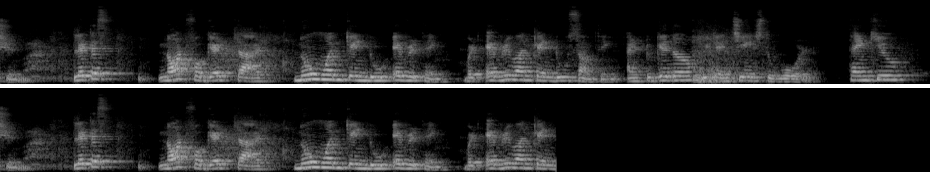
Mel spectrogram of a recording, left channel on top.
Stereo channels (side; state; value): right; drops out; at 5.6 s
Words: Let us not forget that no one can do everything, but everyone can do something, and together we can change the world. Thank you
